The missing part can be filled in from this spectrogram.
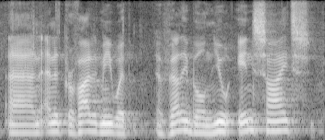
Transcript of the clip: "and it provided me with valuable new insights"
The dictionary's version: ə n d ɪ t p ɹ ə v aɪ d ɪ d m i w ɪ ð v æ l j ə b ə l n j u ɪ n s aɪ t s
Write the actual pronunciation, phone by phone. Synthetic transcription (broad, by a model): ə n ɪ t p ɹ ə v aɪ d ɪ d m i w ɪ ð v æ l j ə b ə l n j u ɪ n s aɪ t s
